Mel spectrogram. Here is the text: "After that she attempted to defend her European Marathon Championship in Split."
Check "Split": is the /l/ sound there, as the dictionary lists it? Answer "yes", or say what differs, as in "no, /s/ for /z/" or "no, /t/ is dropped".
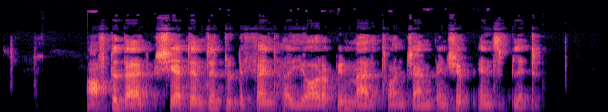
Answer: yes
